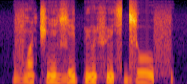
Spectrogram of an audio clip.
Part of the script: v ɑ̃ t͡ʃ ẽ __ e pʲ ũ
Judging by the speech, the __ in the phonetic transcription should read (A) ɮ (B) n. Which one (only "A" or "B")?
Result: A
